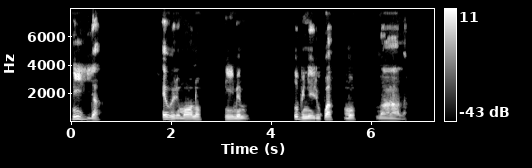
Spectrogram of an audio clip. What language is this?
Igbo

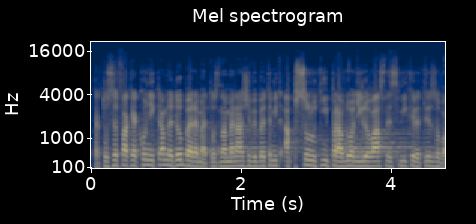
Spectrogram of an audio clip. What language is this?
Czech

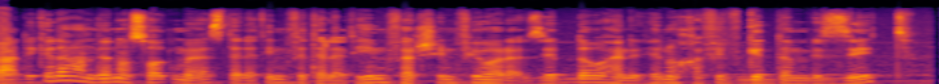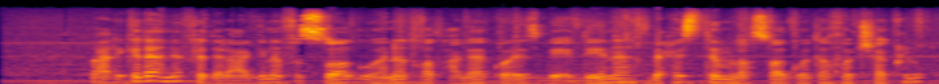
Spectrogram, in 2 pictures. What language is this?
Arabic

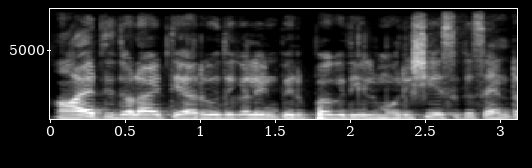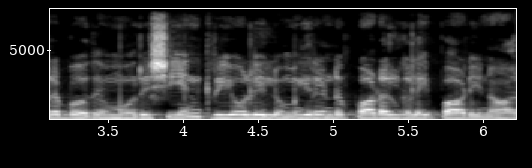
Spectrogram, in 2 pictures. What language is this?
Tamil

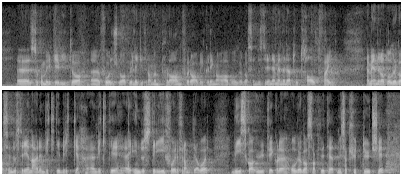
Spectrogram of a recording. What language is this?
Norwegian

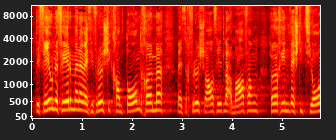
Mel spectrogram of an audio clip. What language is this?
Swiss German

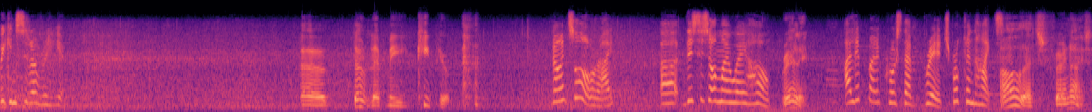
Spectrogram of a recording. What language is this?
English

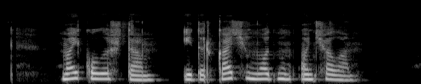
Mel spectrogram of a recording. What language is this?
Mari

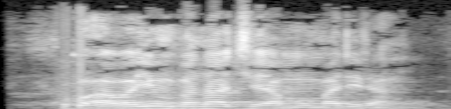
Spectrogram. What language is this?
Kinyarwanda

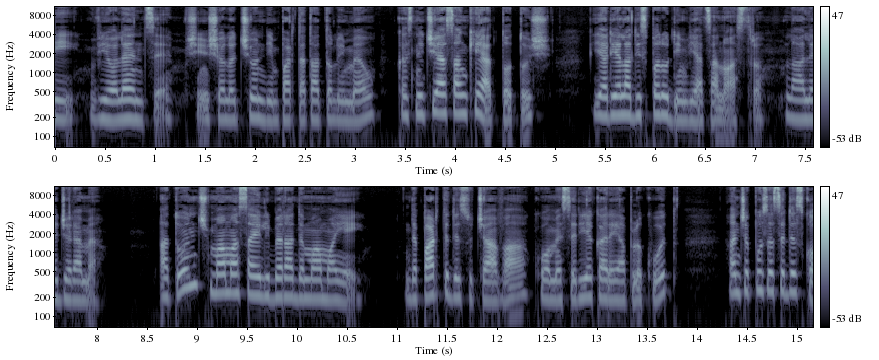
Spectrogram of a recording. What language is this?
Romanian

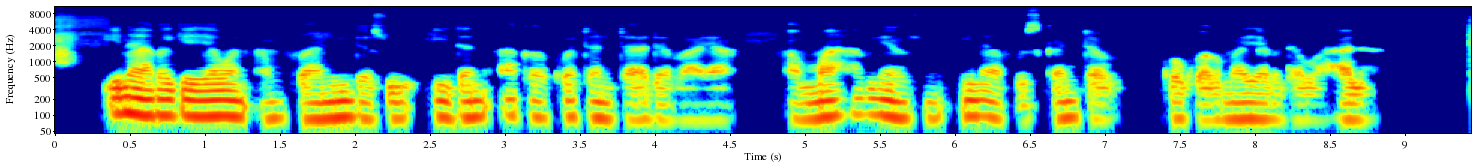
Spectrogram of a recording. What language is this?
Hausa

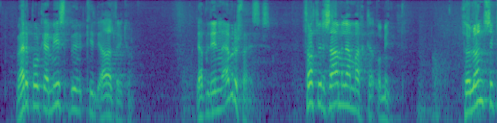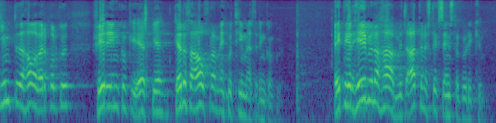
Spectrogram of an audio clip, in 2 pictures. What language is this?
Icelandic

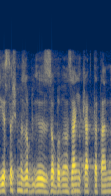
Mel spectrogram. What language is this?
Polish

